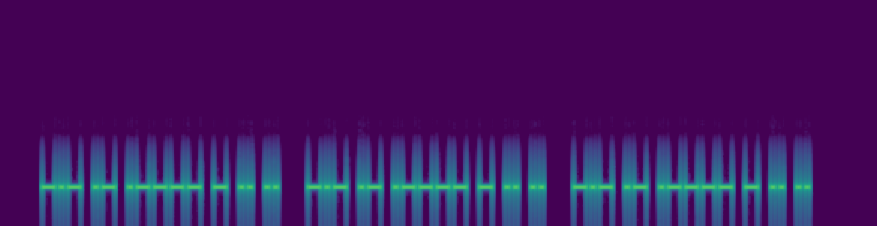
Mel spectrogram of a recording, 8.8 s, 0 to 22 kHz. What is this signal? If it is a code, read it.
Morse code, heard as a keyed tone, about 28 wpm, 700 Hz. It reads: KA1TII KA1TII KA1TII
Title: USA Call Signs Repeated 3x 28wpm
